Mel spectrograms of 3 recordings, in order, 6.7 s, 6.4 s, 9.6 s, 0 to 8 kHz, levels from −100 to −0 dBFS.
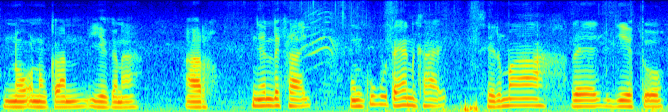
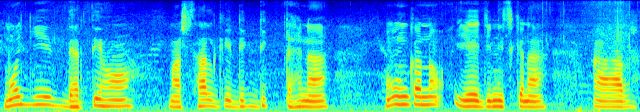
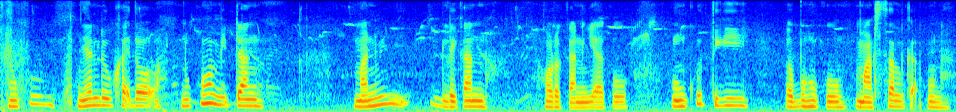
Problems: background sounds at intervals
